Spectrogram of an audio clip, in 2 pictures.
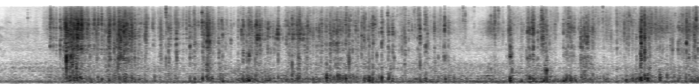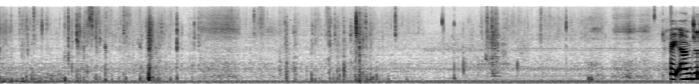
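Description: Soil crumbles and rustles as a root ball is handled.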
